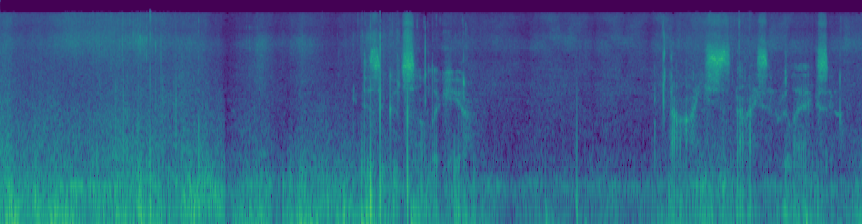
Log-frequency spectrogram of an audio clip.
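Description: A piece of soft fabric rubbed and brushed against the microphone, giving a low, muffled rubbing rumble. A few short hissy whispered or mouth sounds come through about three to four seconds in and again near the end.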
